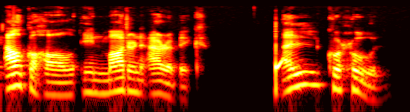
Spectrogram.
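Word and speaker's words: الكحول: Al-kuhul. The word was reborrowed back into its mother language, this time with a long second vowel.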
